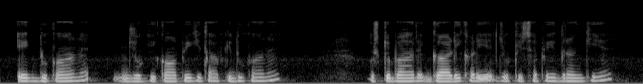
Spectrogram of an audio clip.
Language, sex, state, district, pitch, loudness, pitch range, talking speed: Hindi, male, Uttar Pradesh, Hamirpur, 150 Hz, -22 LUFS, 145-165 Hz, 195 wpm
